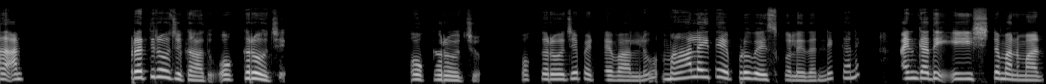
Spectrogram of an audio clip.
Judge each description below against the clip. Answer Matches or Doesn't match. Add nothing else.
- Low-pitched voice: Doesn't match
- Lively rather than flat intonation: Matches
